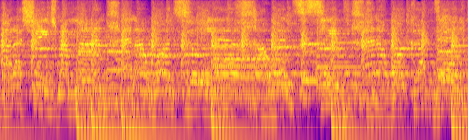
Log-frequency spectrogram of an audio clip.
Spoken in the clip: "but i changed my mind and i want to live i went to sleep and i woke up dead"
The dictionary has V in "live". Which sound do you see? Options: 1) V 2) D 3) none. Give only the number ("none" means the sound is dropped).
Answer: 3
